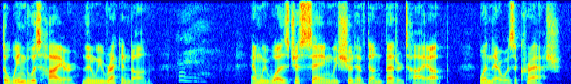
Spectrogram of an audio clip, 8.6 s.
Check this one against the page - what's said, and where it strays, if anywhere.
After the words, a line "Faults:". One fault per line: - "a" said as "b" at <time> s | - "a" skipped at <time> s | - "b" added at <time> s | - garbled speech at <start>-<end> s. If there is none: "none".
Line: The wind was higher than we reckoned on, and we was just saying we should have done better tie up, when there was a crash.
The wind was higher than we reckoned on, and we was just saying we should have done better tie up, when there was a crash.
Faults:
none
